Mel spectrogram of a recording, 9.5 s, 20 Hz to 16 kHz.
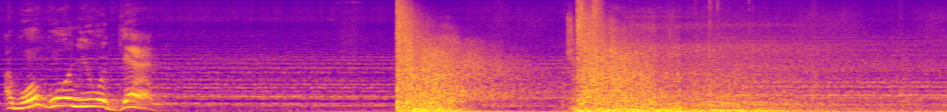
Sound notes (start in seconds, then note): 1.9 flares hissing; 1.9 tense music; 4.0 gunshot blasts; 5.7 gunshot blasts again; 6.7 tense music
